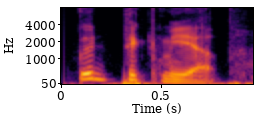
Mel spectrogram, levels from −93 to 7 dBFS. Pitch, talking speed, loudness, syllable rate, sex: 140 Hz, 250 wpm, -18 LUFS, 5.0 syllables/s, male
